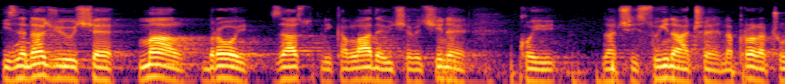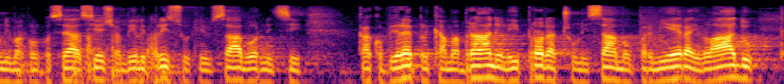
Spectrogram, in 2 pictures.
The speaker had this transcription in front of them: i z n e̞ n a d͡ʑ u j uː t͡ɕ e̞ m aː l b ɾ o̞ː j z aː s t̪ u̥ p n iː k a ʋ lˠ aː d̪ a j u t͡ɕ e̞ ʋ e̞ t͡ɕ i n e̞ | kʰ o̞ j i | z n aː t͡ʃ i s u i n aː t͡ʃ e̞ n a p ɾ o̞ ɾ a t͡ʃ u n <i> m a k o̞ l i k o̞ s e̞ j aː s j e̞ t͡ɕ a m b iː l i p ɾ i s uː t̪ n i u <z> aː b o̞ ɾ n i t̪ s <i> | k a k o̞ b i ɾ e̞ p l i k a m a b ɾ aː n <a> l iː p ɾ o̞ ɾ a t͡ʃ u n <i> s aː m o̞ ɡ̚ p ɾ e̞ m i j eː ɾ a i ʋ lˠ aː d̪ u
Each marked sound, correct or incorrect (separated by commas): correct, incorrect, correct, incorrect, correct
